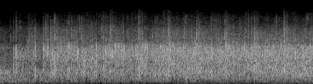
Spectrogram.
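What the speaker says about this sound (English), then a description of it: "And I would request everyone to give a big applause." Audience at a farewell for a retiring High Court judge gives sustained, even applause, a continuous wash of many hands clapping with no break across the whole stretch.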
